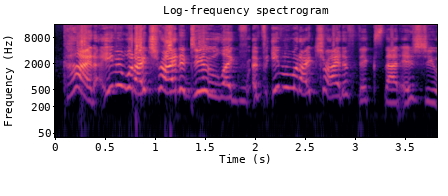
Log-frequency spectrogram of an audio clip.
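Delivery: high, loud self-reproach; exasperated. Real, not acted. Streamer failing to fix the audio, loudly exasperated. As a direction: vent loudly at your own mistake.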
